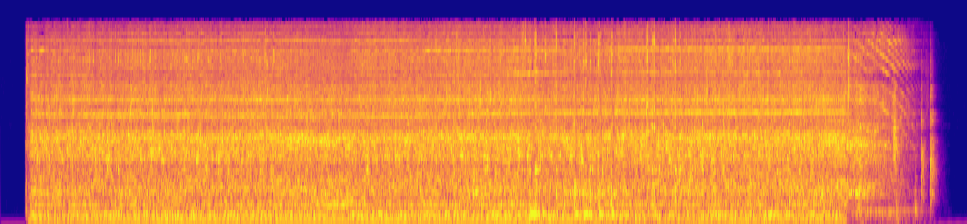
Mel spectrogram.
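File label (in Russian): звук миксера пуск работа остановка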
